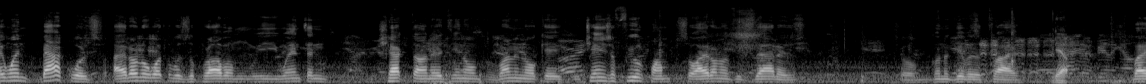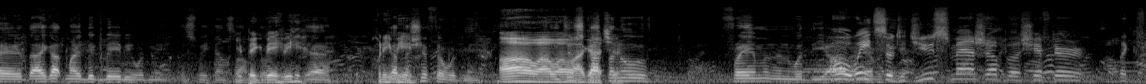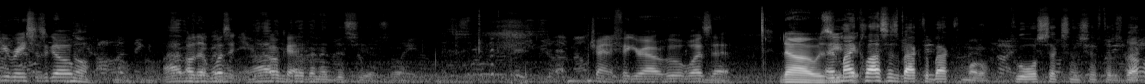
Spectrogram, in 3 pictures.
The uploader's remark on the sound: Our second show recorded on site at Canaan Motor Club. This time on the night between NHKA races 5 and 6.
